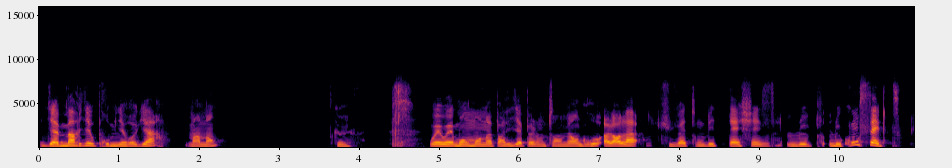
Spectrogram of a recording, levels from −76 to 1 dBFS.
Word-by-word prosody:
il 195 +1 -11
y - - +5
a 195 - +8
Mariés 215 +4 +4
au 225 - -1
premier 195 -1 -2
regard, 195 +5 0 0.2
maintenant. 185 +6 -4 1.3
Parce 185 -3 -8
que 170 - -12 1.0
ouais, 200 0 +4
ouais, 200 0 +6
moi, 200 +1 +3
on - - 0
m'en 190 -2 -1
a 180 - +1
parlé 205 +3 -2
il 195 - -6
y 195 - +3
a - - +3
pas 190 +1 -2
longtemps 185 0 -6
mais 180 0 -4
en 180 +1 0
gros 200 +4 -2
alors 170 0 +6
là, 215 +3 +4 0.2
tu 185 - -14
vas 170 0 +1
tomber 200 +2 -5
de 200 - -19
ta 195 0 +2
chaise. 185 -4 -6 0.2
Le 190 -1 -3
p 180 - -23
le 200 -1 0
concept, 290 -5 0
195 Hz, 205 wpm, -22 LUFS, 185-205 Hz, 1.3 s, a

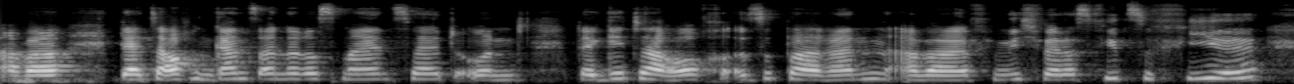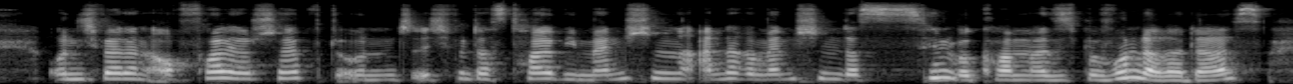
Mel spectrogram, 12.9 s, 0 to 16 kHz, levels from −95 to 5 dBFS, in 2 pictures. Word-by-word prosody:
Aber 195 +1 +6 0.3
der 220 - +11
hat 215 - -3
da - - +10
auch 225 - -2
'n 225 -5 -8
ganz 240 +2 0
anderes 235 +1 -2
Mindset 230 +1 -5
und 200 0 -6 0.2
der 210 - +1
geht 250 +4 -5
da 225 -3 +7
auch 315 +2 +1
super 225 -4 +2
ran, 215 +4 -3
aber 195 -1 +2
für 195 +2 -22
mich 230 +2 -11
wäre 215 -1 -1
das 215 0 -6
viel 260 +4 -6
zu 260 -1 -9
viel 270 +4 -2 0.4
und 230 0 -4
ich 230 -1 -7
wäre 245 -1 +4
dann 240 -2 -2
auch 310 - -2
voll 275 0 +3
erschöpft 265 +2 -4
und 205 0 -8
ich 400 - -7
finde 245 -2 -5
das 230 0 -5
toll, 250 0 +1
wie 220 - -10
Menschen 245 +5 -3
andere 230 +2 -3
Menschen 235 +3 -5
das 215 0 -1
hinbekommen. 200 -8 +1
Also, 195 0 -3
ich 190 - -15
bewundere 200 -4 +4
das. 210 - +1
230 Hz, 215 wpm, -26 LUFS, 205-255 Hz, 0.4 s, der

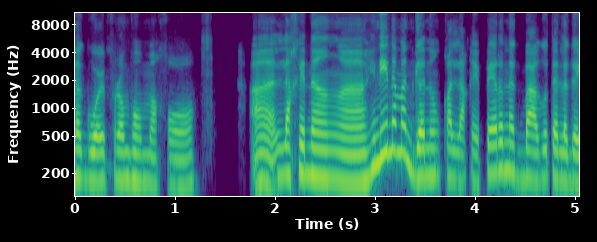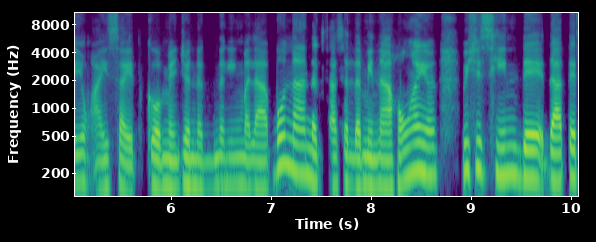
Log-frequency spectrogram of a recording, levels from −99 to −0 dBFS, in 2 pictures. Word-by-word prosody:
nag-work 165 -2 +1
from 170 -1 -2
home 160 -2 -2
ako, 145 0 -6 0.6
ah, 160 -3 +1
ang 180 - -3
laki 195 +1 +2
ng, 180 -2 +3
ah, 155 -1 +3
hindi 240 - +4
naman 335 -4 +2
ganun 185 -2 +2
kalaki 165 -3 -4
pero 200 +3 +1
nagbago 175 -4 0
talaga 165 -3 0
yung 160 0 -4
eyesight 130 -2 -4
ko 140 -2 +1
medyo 140 +1 -1
nag 140 -2 -1
naging 145 +1 -5
malabo 135 - 0
na 210 -6 +1
nagsasalamin 150 -3 -1
na 140 - +1
ako 155 +5 0
ngayon. 200 -2 +2 0.2
Which 215 0 -3
is 220 -3 -2
hindi 185 -2 +2
dati, 170 +1 +2
165 Hz, 190 wpm, -23 LUFS, 150-190 Hz, 0.6 s, hindi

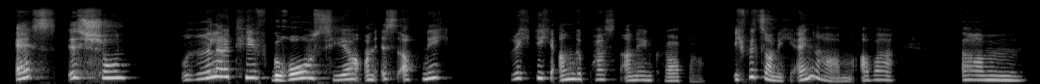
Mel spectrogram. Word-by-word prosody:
Es 330 +5 +2
ist 305 +2 +4
schon 305 0 +5 0.6
relativ 310 +6 +3
groß 275 +8 +5
hier 230 +2 0
und 215 +1 -1
ist 255 +1 -6
auch - - -2
nicht 300 +4 -1 0.6
richtig 280 -1 -3
angepasst 230 -1 -2
an 185 +2 -4
den 200 -1 -6
Körper. 170 0 -9 0.2
Ich 225 - -6
will‘s 345 0 +1
auch 215 - +3
nicht 170 -1 -8
eng 280 - +1
haben, 150 - -8
aber 205 -1 -6 0.7
ähm, 205 -3 -2
250 Hz, 135 wpm, -24 LUFS, 210-300 Hz, 0.7 s, schon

